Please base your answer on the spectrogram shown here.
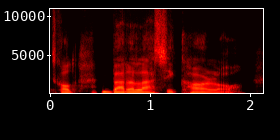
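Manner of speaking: put-on mock Italian accent. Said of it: "Nice Italian accent you got there".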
